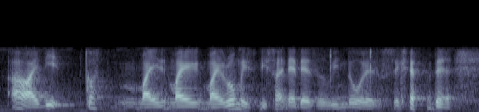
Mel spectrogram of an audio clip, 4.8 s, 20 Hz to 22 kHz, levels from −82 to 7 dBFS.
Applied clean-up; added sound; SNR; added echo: none; none; none; none.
